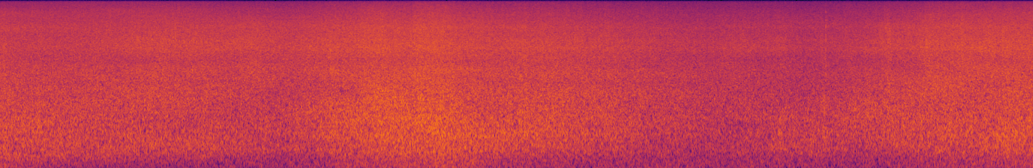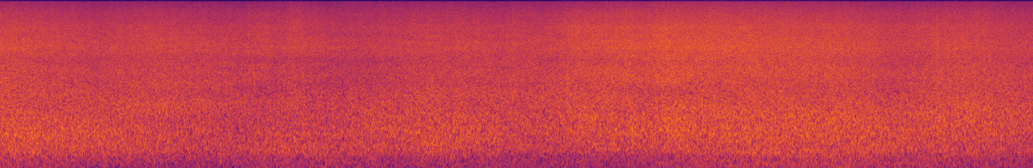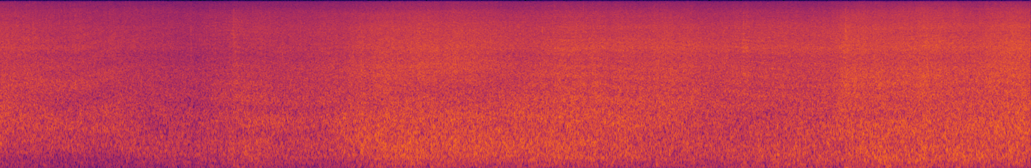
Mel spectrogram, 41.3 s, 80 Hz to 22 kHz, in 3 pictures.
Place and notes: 永鎮海濱公園, Yilan County - sound of the waves
In the beach, Sound of the waves
Zoom H6 MS+ Rode NT4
